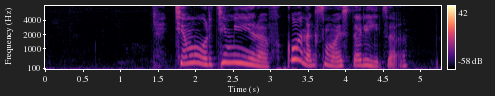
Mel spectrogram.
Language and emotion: Russian, positive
